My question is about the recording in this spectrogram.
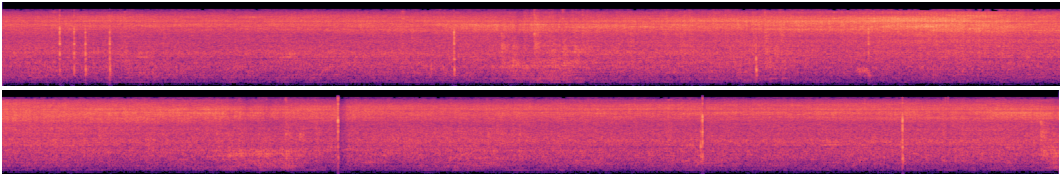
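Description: Tyco Burlington Northern model diesel train running on the track: a steady high whirring hiss from the locomotive's electric motor and rolling wheels, growing louder as the train passes close about nine seconds in, with a few sharp clicks along the way.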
